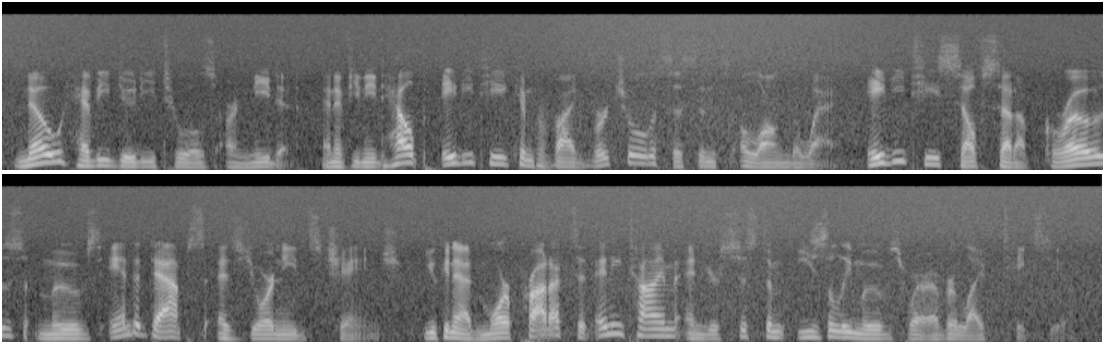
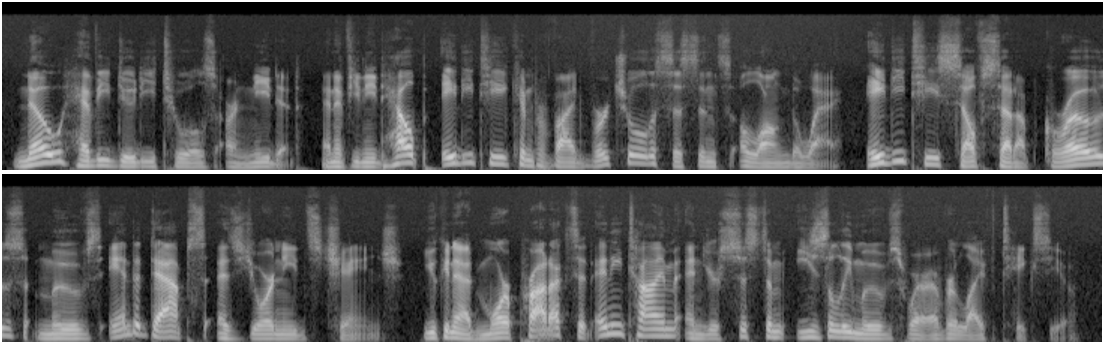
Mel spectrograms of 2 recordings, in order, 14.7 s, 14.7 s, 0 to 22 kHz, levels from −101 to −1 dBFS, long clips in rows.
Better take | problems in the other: second | hiss; loud; throughout; 4 dB below the speech; faint in the second

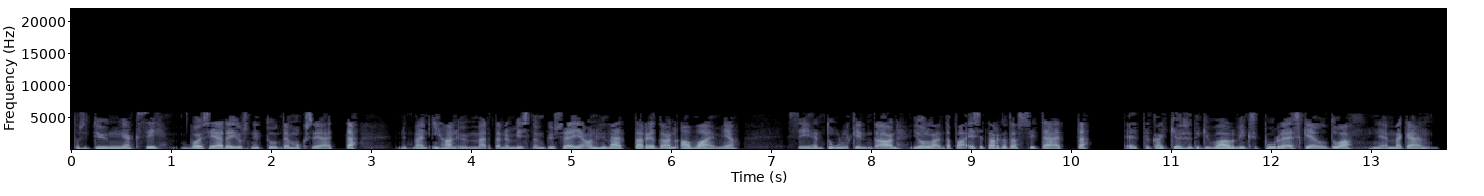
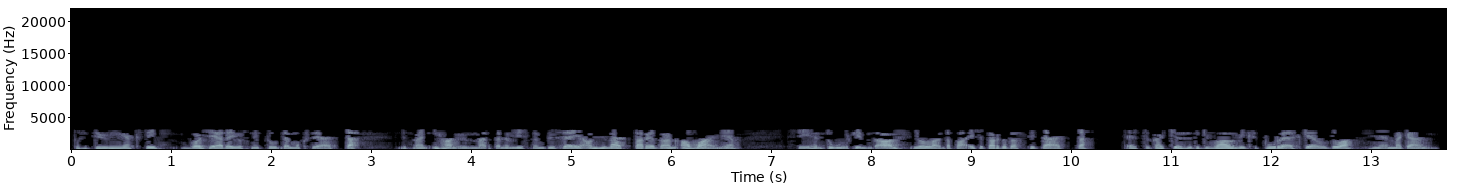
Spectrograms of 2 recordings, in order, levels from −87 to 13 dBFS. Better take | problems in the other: first | garbled, watery; badly; nothing above 3 kHz; slightly in the first

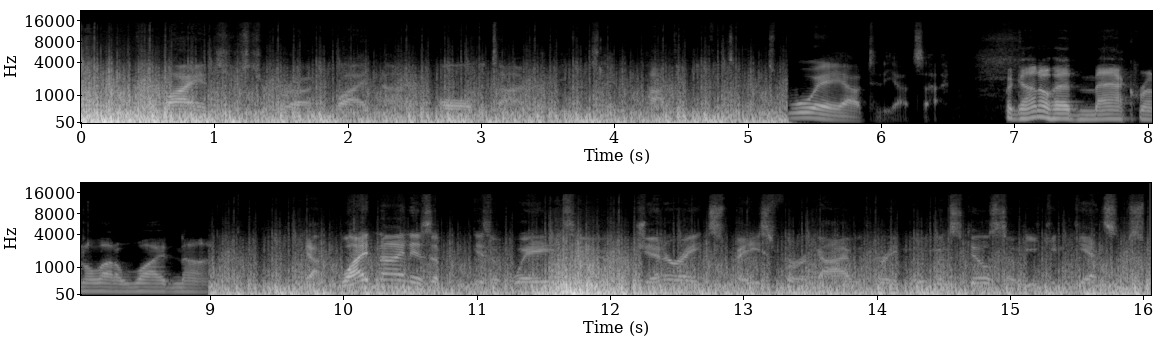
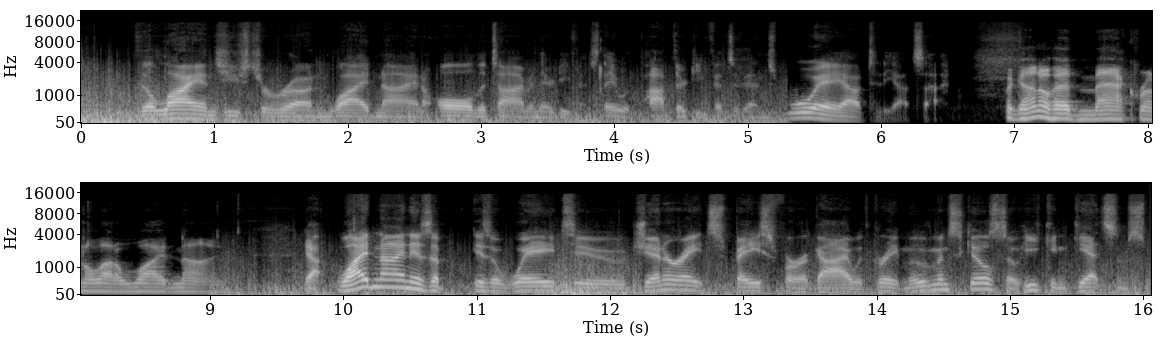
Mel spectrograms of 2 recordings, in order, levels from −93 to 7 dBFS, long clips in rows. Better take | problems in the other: second | wind noise on the microphone; heavy; until 5.5 s and from 9 s on; 2 dB above the speech; occasional gusts in the second

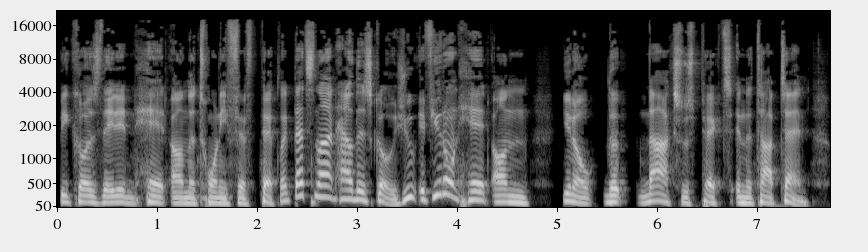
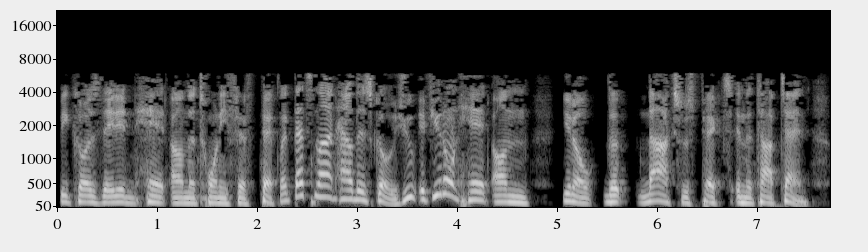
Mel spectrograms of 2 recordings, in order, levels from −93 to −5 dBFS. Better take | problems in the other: first | garbled, watery; slightly; nothing above 6 kHz

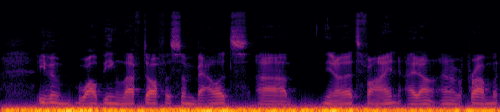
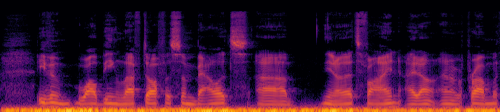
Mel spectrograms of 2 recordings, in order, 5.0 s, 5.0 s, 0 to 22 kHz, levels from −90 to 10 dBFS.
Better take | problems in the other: second | low rumble; loud; throughout; 7 dB below the speech; faint in the second

